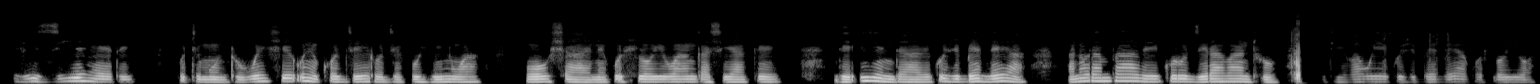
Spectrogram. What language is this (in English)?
Ndau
